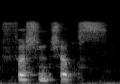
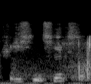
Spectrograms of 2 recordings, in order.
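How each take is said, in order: First: It is said in a New Zealand accent. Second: It is said in an Australian accent.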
